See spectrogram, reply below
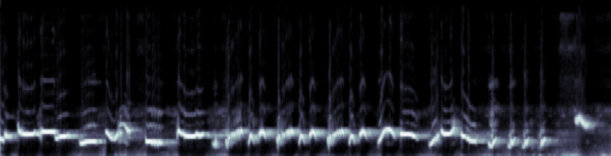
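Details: Master recording of a sooty-headed bulbul giving full 'isian' song for training other birds: a rush of bright whistles, then a run of quick down-slurred notes repeated several times, ending in a higher whistle.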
